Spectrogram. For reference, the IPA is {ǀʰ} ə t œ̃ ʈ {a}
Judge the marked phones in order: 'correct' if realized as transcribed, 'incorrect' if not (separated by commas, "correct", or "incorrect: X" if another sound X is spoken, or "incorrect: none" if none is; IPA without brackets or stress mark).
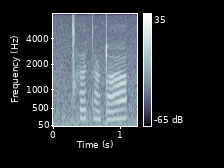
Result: correct, incorrect: ã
